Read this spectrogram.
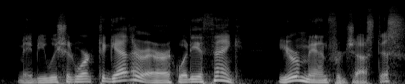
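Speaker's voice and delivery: mock, very sarcastic, good-natured, swooping sing-song. Retelling what was said to an adversary on a flight: retelling a sarcastic remark. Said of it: "I say that very sarcastically".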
